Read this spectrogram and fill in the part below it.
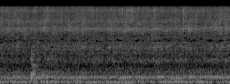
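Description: Chopped onions hit oil that has been heated until it burned, giving a loud, steady, close sizzle that holds without a break.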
